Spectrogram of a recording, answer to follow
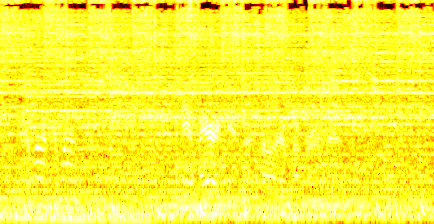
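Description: Casino Royale themed slot machine playing its game music and win sounds as wins tally up, over a steady casino din with voices in the background.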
